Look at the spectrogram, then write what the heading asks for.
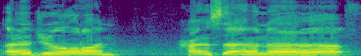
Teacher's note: یہاں پر دو زبریں ہیں لیکن غنہ نہیں ہوگا، اس لیے کہ تنوین کے بعد حروف حلقی آ رہا ہے، حروف حلقی میں سے ہے.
